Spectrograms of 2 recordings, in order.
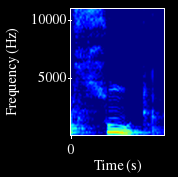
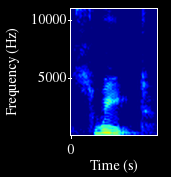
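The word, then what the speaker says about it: suite: क्या बोलते हैं लोग स्पेलिंग देख के लगता है यह है सूट लेकिन यह सूट नहीं है भाई ये है सूट क्या है स्वीट मिठाई वाला भी नहीं है बट इसे बोलेंगे स्वीट ध्यान रखें सूट चलिए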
